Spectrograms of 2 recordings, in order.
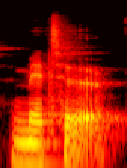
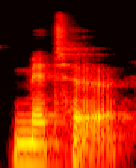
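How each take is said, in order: No difference in how they are said.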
